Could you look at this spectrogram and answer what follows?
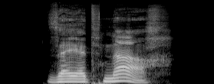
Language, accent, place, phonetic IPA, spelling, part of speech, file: German, Germany, Berlin, [ˌzɛːət ˈnaːx], sähet nach, verb, De-sähet nach.ogg
- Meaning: second-person plural subjunctive II of nachsehen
